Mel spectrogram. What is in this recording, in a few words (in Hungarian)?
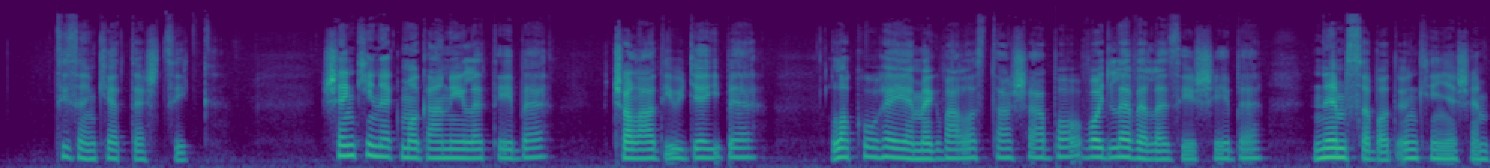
Magyar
